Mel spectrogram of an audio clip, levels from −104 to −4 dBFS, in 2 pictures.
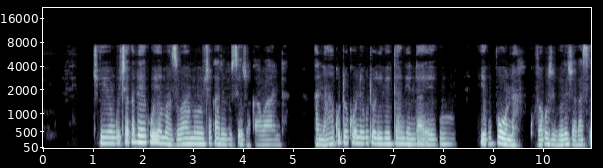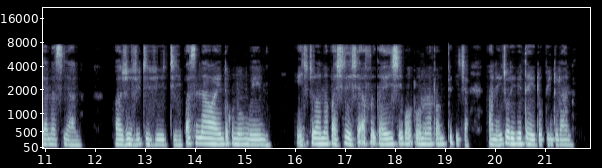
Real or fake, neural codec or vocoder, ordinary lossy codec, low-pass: real; none; AAC, 48 kbps; 7.2 kHz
